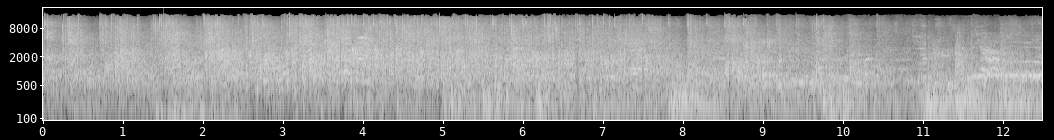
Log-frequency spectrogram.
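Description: Heavy thuds of bodies landing on a wrestling ring's mat, several of them mostly in the second half, over crowd chatter and shouts.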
